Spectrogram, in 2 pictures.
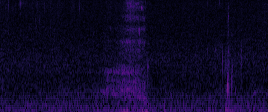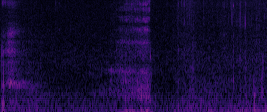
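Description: A woman sips hot tea with soft slurps.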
